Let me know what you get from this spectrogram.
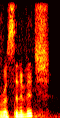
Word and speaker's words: Russinovich: Uh, in other in non uh, technical news, uh, one of my favorite authors, uh, Mark Rusunovich. That almost came out completely wrong. How do you say that, Russinovich? – Yes, thank you.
